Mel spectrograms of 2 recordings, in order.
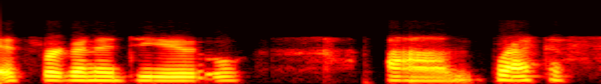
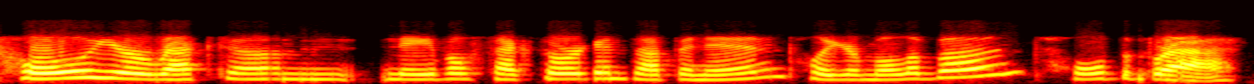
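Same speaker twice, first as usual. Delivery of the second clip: yoga instructor cues; 4 semitones higher than usual. Acted. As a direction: call the breath cues to the class. Calls cues during breathing exercise.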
